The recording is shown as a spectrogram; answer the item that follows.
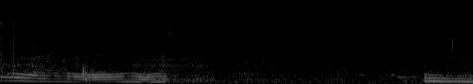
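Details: Puppy snoring indoors while asleep: a drawn-out, tonal snore with a wavering pitch runs for over a second, followed by quiet, then another snore begins near the end.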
